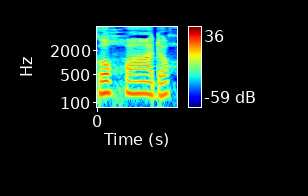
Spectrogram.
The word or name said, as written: goqqwa'toq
